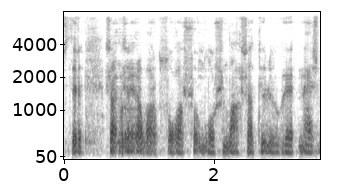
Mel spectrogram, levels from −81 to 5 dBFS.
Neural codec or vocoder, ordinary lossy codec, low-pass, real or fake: vocoder, 22.05 kHz, 80 mel bands, HiFi-GAN; AAC, 48 kbps; 7.2 kHz; fake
